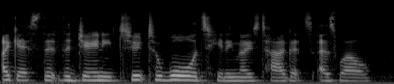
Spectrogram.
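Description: This woman has an Australian accent. Her intonation stays fairly even. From South Australia outback. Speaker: workplace well-being consultant. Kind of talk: interview. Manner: hesitant, many fillers.

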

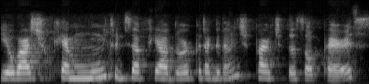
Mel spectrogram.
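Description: Her voice sits at a high pitch. The woman keeps a moderate pace. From Brazil, Goiás (Pires do Rio, Goiânia). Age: 30s. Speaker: au pair living abroad. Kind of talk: casual interview chat.

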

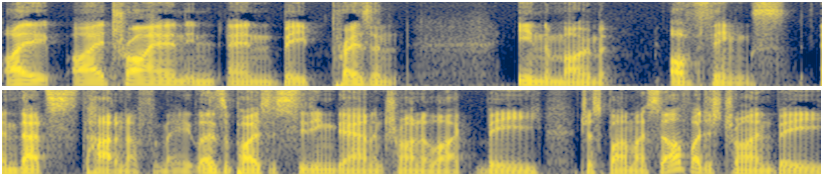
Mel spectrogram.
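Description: A man in an Australian accent with a fairly low pitch, on a very clean recording with a silent background. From Melbourne, Australia. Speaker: entrepreneur, charity founder. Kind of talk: casual interview chat.

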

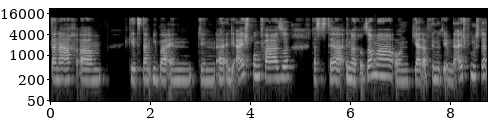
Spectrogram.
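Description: Against a quiet background, a woman with an unremarkable speaking voice talks fairly slowly at a medium pitch, with ordinary pitch variation and big swings in loudness. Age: 20s. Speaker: cycle health mentor. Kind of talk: interview.

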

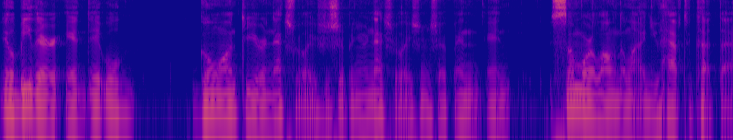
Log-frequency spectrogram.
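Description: Fairly quick in pace, the voice has a dark, mellow tone and fairly even intonation. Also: man, fairly low pitch for a man. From Filipino background. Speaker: podcast co-host. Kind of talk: casual chat.

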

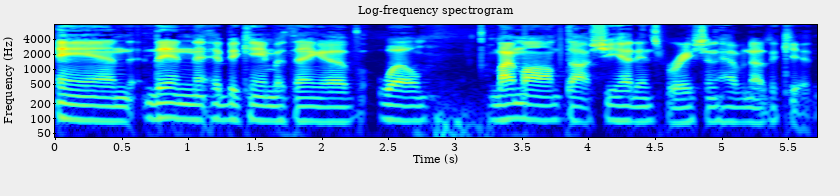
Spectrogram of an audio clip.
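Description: With a monotone, flat intonation, a man speaks at a moderate pace in a very deep, low pitch. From Arkansas. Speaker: former cult member. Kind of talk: interview. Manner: halting.

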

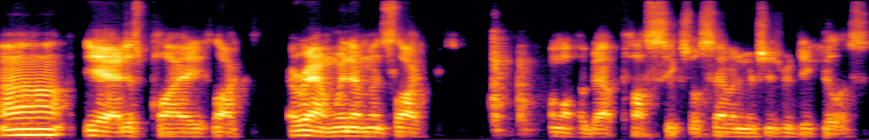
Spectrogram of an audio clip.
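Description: An Australian-accented man at a moderate pace. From Australia, central west New South Wales. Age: 20s. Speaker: professional golfer. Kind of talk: casual chat. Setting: video call.

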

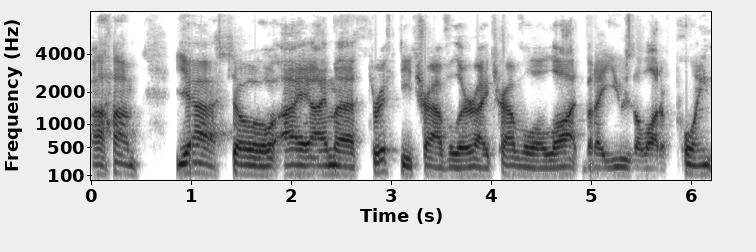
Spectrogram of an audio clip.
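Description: Using a normal speaking voice, a man of medium pitch talks at a fairly slow pace with fairly even intonation. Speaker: marketing director. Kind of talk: casual interview. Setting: home basement, remote call. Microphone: echoey room, weak internet connection.

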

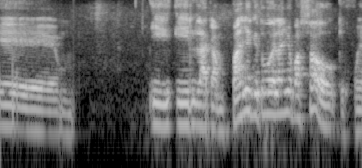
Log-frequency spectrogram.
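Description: With a Chilean accent, a man speaks in lively intonation. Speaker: NFL fan panelist. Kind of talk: casual chat.

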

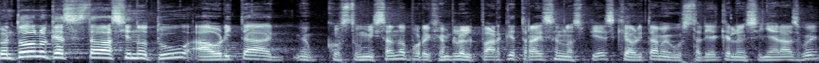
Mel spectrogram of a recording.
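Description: A man's very fast speech with lively intonation. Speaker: podcast host. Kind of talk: casual chat.

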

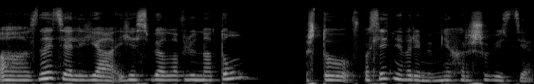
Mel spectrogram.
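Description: With an unremarkable speaking voice, a woman talks at a moderate pace and medium pitch, with ordinary pitch variation. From Russia, Saint Petersburg. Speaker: feng shui expert and author. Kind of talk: podcast interview.

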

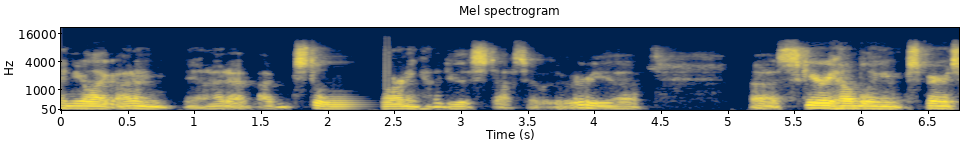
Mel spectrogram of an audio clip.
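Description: Speaking fairly quickly with an American accent, a man uses a normal speaking voice with lively intonation. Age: 50s. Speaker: physician and athlete. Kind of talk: interview.

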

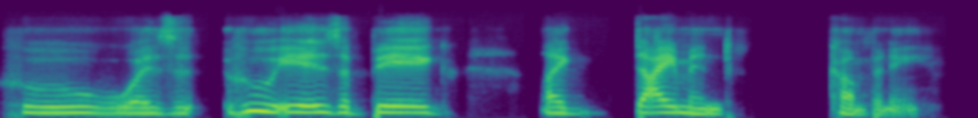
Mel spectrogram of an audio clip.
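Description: Over a quiet background, a woman speaks at a medium pitch. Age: 30s. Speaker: podcast co-host. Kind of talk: casual chat.

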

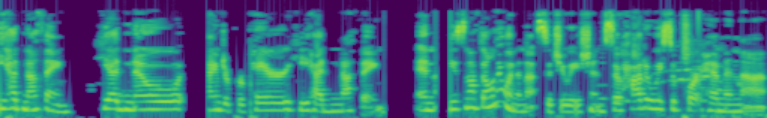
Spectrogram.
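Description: This is an unremarkable speaking voice, using ordinary pitch variation at a moderate pace. Its sound is dry and close, without any echo. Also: woman, fairly high pitch for a woman. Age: 40s. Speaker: licensed counselor and podcast co-host. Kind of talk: casual panel discussion.

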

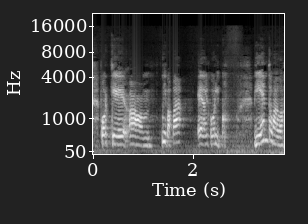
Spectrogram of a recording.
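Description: Amid noticeable background noise, a woman speaks in an animated tone with lively intonation. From Mexico, Sonora (San Luis Río Colorado). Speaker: business distributor giving testimony. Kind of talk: testimony. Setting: stage with audience.

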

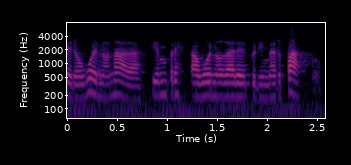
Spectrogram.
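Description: A woman talks at a medium pitch. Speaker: cultural manager and shop owner. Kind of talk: casual interview.

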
